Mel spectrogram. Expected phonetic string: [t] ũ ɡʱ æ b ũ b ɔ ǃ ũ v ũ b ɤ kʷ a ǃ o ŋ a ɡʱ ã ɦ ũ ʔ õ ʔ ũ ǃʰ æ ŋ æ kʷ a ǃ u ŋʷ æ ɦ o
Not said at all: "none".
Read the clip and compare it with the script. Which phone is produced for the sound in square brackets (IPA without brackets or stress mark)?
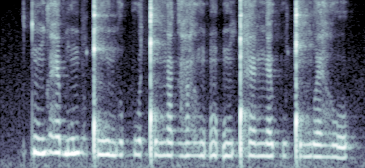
t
